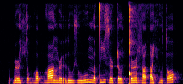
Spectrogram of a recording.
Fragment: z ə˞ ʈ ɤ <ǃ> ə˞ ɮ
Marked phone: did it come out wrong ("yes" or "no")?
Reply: no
